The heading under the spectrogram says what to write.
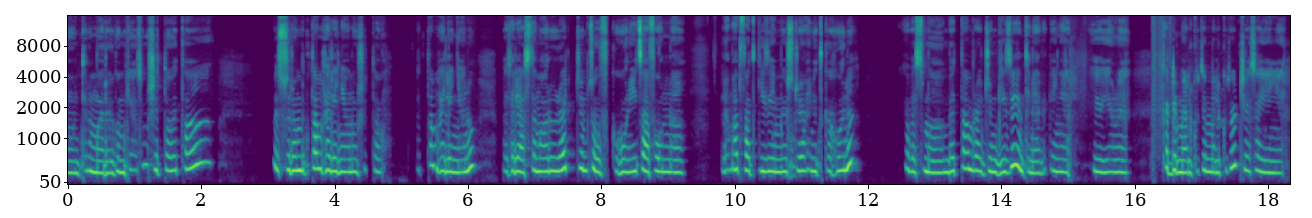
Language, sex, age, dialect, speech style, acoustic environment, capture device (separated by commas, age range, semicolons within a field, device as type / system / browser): Amharic, female, 25-34, Ethiopia - Addis Ababa, relaxed; excited, silence, mobile / Linux / Chrome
